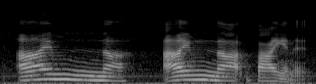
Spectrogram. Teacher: Before I finish the M, before I separate my lips, I start the N sound for not.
